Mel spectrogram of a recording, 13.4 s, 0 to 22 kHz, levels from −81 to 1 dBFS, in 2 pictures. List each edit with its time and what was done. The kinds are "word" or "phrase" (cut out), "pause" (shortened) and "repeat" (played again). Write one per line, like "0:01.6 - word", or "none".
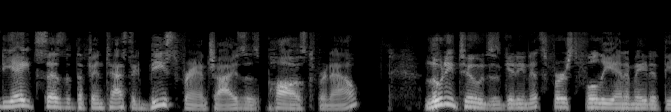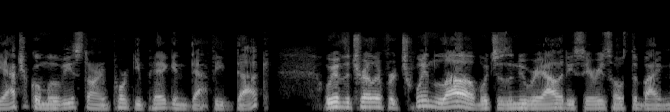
none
